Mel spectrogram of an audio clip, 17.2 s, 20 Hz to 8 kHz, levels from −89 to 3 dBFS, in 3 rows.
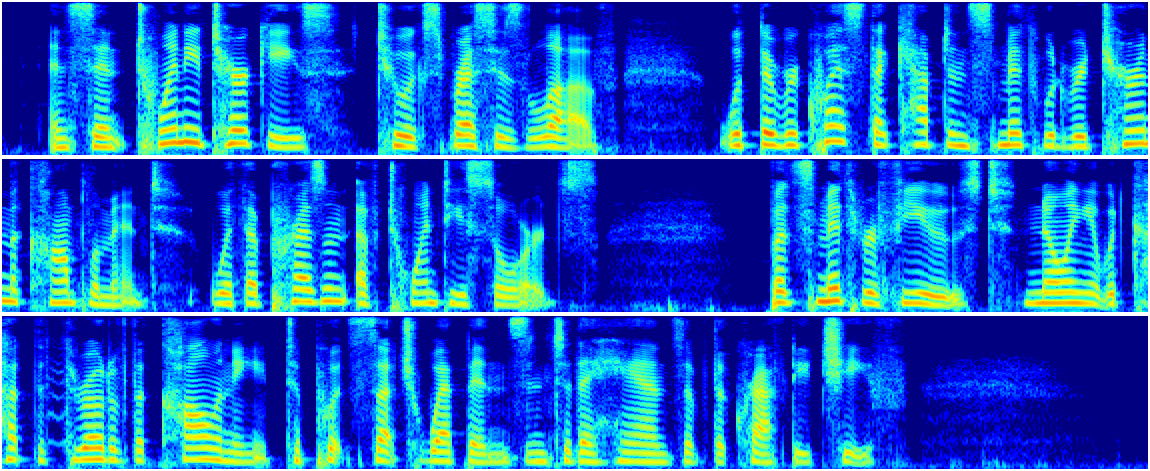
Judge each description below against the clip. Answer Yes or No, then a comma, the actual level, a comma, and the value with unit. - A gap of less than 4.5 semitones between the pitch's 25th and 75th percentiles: Yes, average, 3.4 semitones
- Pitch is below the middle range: No, high, 200 Hz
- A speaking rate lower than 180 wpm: Yes, average, 165 wpm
